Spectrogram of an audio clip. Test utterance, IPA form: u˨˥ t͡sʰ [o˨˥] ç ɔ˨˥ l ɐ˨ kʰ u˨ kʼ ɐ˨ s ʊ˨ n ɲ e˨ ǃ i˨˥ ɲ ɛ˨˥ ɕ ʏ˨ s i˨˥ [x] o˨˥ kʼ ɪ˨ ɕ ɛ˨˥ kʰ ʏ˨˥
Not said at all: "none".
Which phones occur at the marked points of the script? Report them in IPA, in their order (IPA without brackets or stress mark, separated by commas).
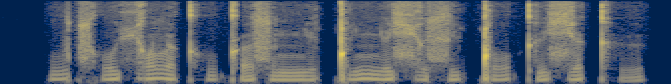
o˨˥, ǃ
